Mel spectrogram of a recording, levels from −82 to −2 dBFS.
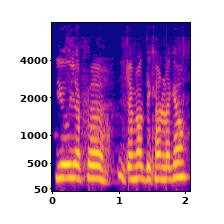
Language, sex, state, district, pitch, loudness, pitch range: Garhwali, male, Uttarakhand, Uttarkashi, 230 Hz, -11 LUFS, 220-245 Hz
